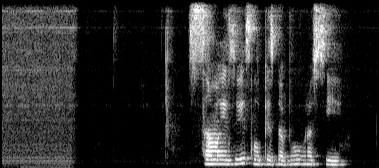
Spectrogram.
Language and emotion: Russian, neutral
